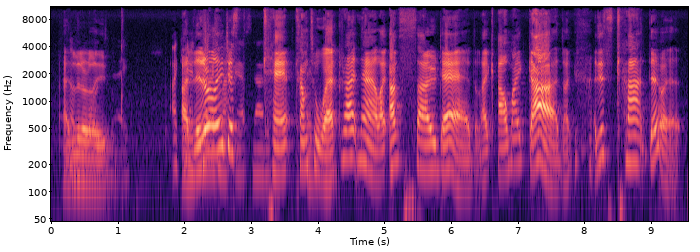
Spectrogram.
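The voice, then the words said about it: Put-on Valley Girl voice. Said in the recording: “have such a good valley girl ... Look at my accent. It's so bad.”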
